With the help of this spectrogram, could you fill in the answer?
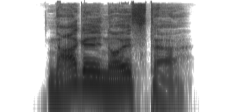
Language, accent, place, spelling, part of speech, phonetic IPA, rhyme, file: German, Germany, Berlin, nagelneuster, adjective, [ˈnaːɡl̩ˈnɔɪ̯stɐ], -ɔɪ̯stɐ, De-nagelneuster.ogg
- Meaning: inflection of nagelneu: 1. strong/mixed nominative masculine singular superlative degree 2. strong genitive/dative feminine singular superlative degree 3. strong genitive plural superlative degree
